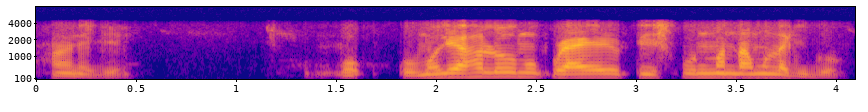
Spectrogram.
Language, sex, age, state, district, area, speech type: Assamese, male, 45-60, Assam, Dhemaji, rural, conversation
